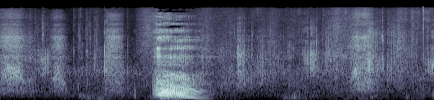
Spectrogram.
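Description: Footsteps of a person walking on grass and asphalt, with a loud short vocal sound falling in pitch, like a sigh, about one and a half seconds in.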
